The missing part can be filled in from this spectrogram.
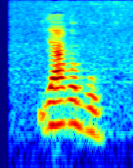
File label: "yagbo", Moore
